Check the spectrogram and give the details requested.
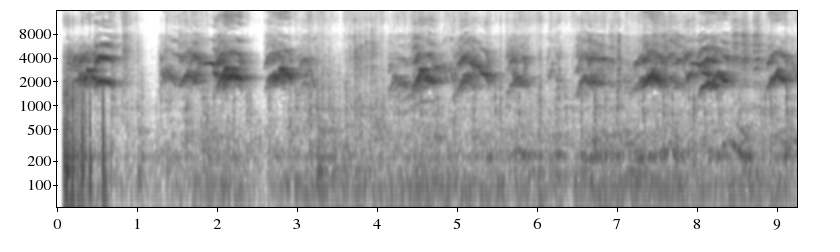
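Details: Pet parrot giving bursts of bright, scratchy chirps in clusters, roughly every couple of seconds, with brief pauses and a faint low hum behind.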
